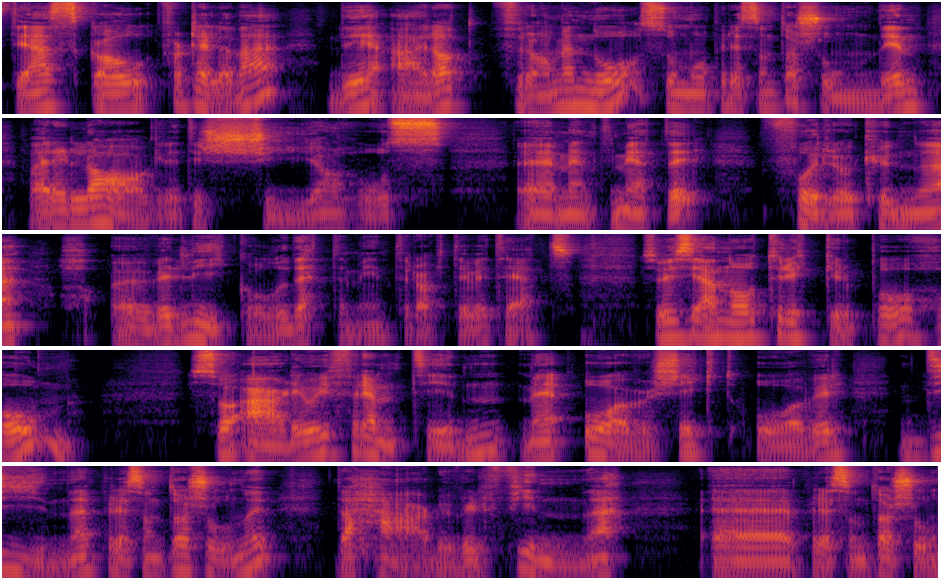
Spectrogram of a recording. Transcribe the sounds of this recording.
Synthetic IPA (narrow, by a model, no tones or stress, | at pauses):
t̪jæɪskɑlfɔʈɛlːəd̪æɪ | d̪ɛʔæ̰ɾɑt̪fɾɑmɛnoːsɔmɔpʰɾɛsənt̪ɑʂuːnn̩d̪ɪnʋæ̰ːɾəlɑːɡɾə̰t̪ʰɪlʂyːɑhʊs | mɛnt̪ʰɪmeːt̪əɾ | fɔɾɔ̰kʰʉnːəhʋɛliːkə̥hɔ̰lːəd̪ɛt̪ːəmɛɪ̰nt̪ʰəɾʔɑ̰kt̪ʰɪʋɪt̪ʰḛːt̪ | sɔʋɪs̬jæɪnoːt̪ʰɾʏkːəɾpʰɔhəʊm | sɔʔæɖɛjʊɪfɾɛmt̪ʰḭːd̪n̩mɛoːʋə̰ʂɪ̰kt̪o̰ːʋəɾ | d̪iːnəpʰɾɛsənt̪ɑʂuːnəɾ | d̪̥ɛæhæ̰ːɖʉ̰ʋɪlfɪnːə | pʰɾɛ̰sənt̪ɑʂṵː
